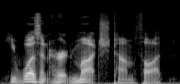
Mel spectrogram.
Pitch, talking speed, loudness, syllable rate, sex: 90 Hz, 200 wpm, -19 LUFS, 3.9 syllables/s, male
